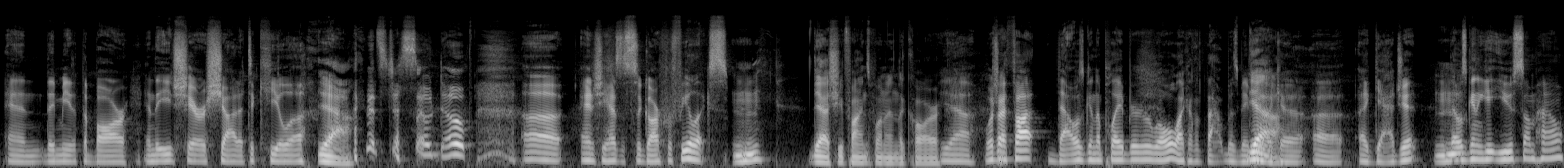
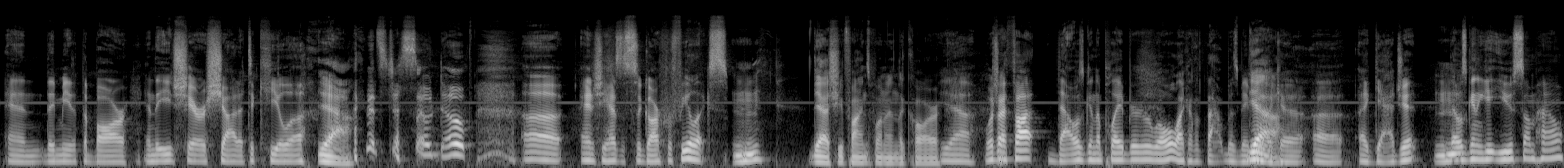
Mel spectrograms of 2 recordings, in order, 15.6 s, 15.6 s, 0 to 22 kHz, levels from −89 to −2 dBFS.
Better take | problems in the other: first | high-pitched whine; faint; throughout; 2 kHz, 35 dB below the speech

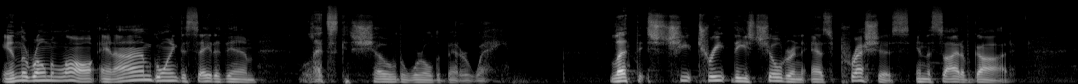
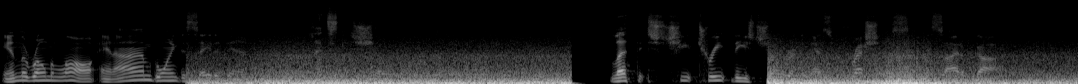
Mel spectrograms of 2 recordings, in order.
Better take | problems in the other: first | wind noise on the microphone; heavy; from 2 to 5.5 s and from 7.5 s on; 2 dB above the speech

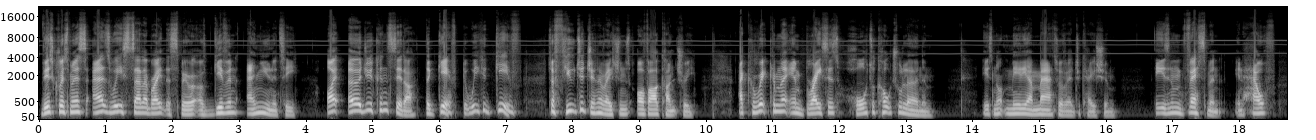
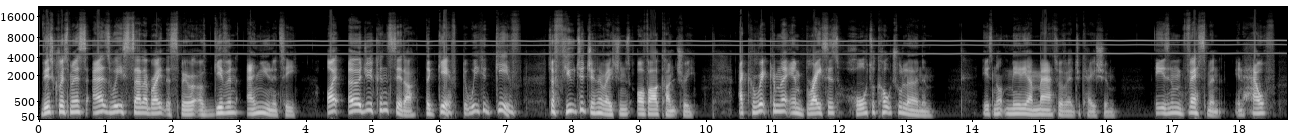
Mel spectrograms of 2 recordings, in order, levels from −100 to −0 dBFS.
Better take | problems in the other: first | high-pitched whine; loud; throughout; 7 kHz, 7 dB below the speech; faint in the first

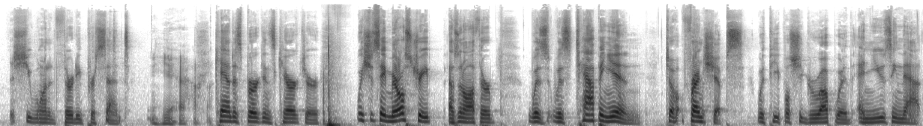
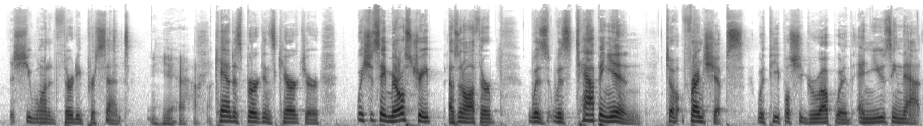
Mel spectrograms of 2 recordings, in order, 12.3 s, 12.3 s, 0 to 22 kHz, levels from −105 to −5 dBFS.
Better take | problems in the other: second | footsteps; noticeable; at 4.5 s; peak 6 dB below the speech

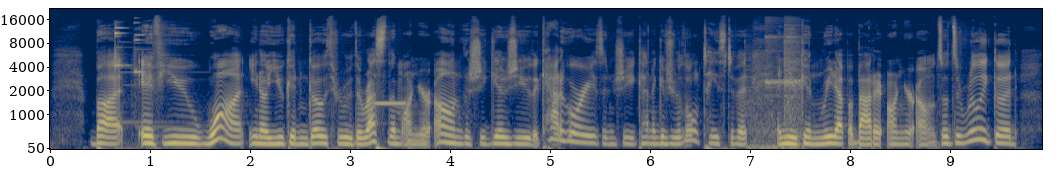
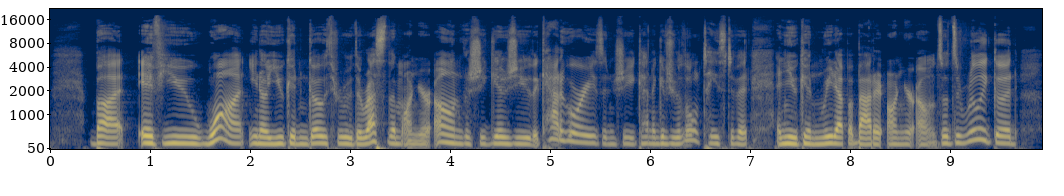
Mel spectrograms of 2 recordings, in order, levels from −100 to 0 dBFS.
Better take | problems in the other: second | doorbell; noticeable; at 0.5 s; peak 3 dB below the speech // phone ringing; noticeable; at 3 s; peak 7 dB below the speech // keyboard typing; noticeable; at 7 s; peak 8 dB below the speech

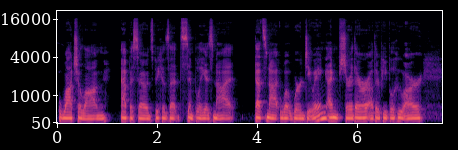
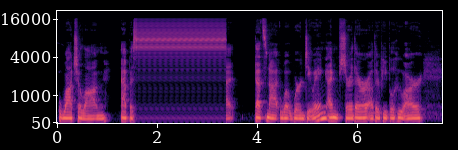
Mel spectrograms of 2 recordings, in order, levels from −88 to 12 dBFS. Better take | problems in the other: first | audio freezing; at 1.5 s for 2 s

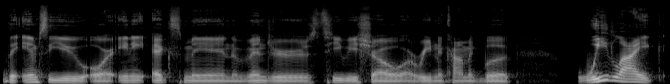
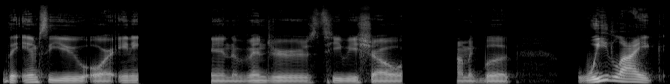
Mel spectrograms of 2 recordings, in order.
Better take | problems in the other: first | audio cutting out; at 1.5 s for 0.5 s and at 4 s for 0.5 s

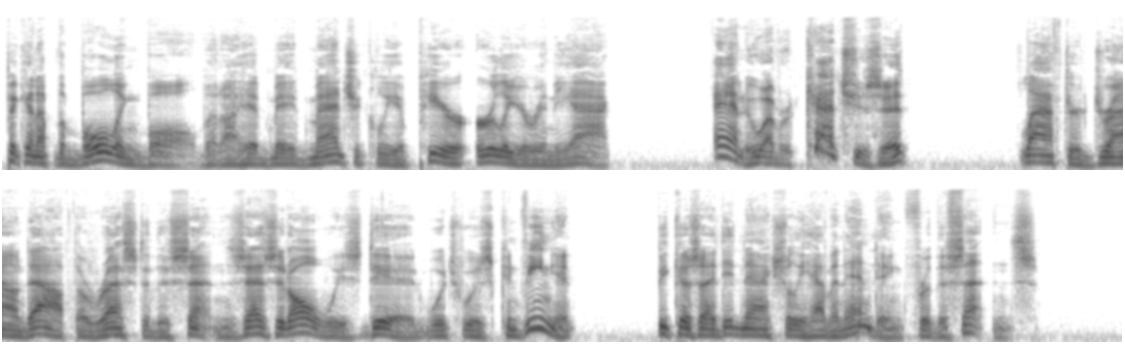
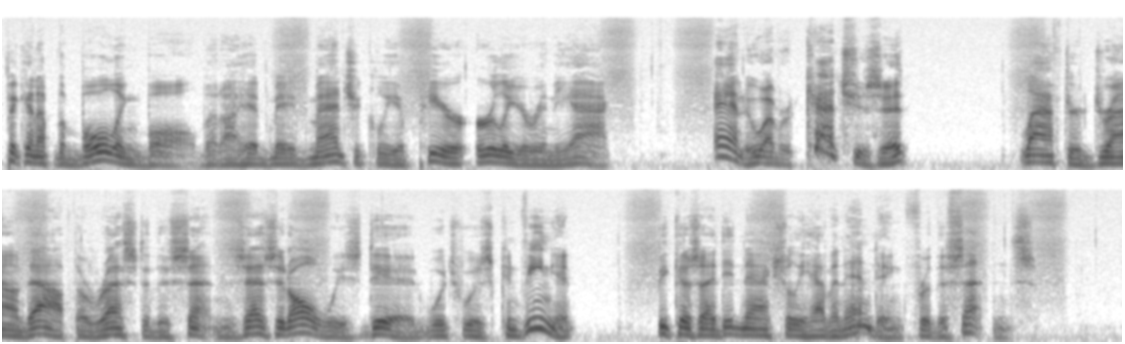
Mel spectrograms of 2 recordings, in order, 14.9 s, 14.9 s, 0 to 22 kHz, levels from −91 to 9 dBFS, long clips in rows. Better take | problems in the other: first | hiss; noticeable; throughout; 20 dB below the speech

